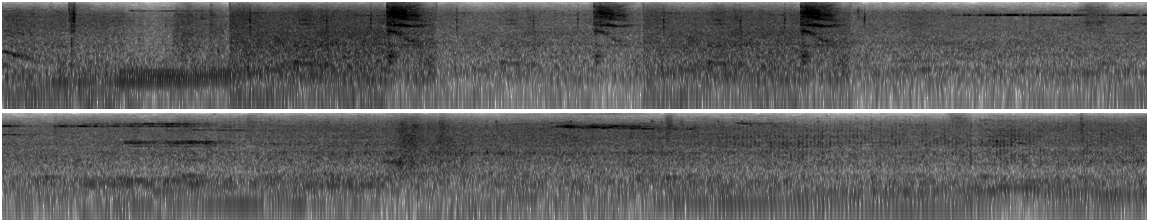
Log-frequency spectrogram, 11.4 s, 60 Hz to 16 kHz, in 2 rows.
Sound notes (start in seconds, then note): 0.0 speaking spanish; 1.8 coughs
